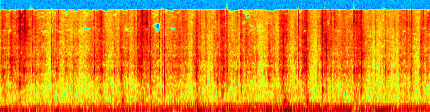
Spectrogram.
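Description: Hands press and rub the paper pages of an open paperback book while lifting pages upright. Dry, crinkly rustling and scratching comes in quick bright bursts over a steady low rumble, each burst fading almost at once.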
